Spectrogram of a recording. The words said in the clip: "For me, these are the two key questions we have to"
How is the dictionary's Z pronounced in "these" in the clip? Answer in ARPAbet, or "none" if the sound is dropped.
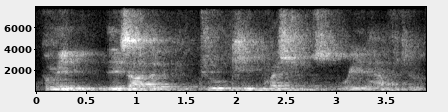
Z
